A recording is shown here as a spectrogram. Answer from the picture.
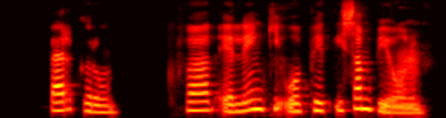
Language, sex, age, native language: Icelandic, female, 30-39, Icelandic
